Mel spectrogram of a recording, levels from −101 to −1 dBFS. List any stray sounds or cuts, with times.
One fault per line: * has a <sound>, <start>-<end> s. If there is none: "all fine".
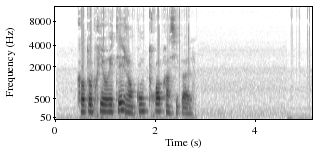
all fine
